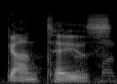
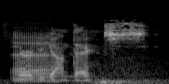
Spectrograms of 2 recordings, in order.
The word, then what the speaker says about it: Nergigante: Nergante's Nergigante.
